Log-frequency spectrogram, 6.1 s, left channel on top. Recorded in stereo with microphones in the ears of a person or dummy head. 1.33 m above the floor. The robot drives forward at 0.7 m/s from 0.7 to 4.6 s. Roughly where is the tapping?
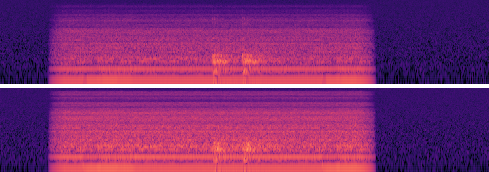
Left.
